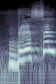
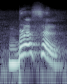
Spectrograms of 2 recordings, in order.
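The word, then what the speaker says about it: bristle: देखिए इसको क्या पढ़ोगे आप? ब्रिस्टल पढ़ोगे, इसको ब्रिस्टल पढ़ोगे, ब्रिस्टल पढ़ोगे? नहीं, इट्स the wrong pronunciation. The right is ब्रसल। क्या पढ़ेंगे इसको? ब्रसल पढ़ेंगे, इसमें टी नहीं बोला जाएगा।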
